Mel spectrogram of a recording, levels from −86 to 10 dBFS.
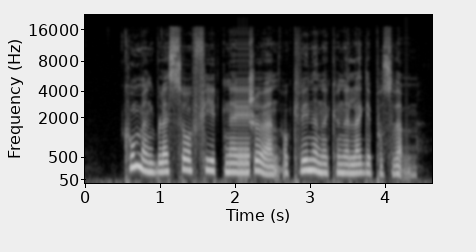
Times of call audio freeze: none

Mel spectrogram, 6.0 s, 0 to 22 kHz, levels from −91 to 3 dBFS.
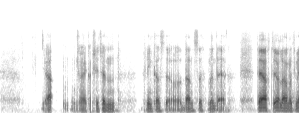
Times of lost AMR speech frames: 1.79-1.86, 4.52-4.57

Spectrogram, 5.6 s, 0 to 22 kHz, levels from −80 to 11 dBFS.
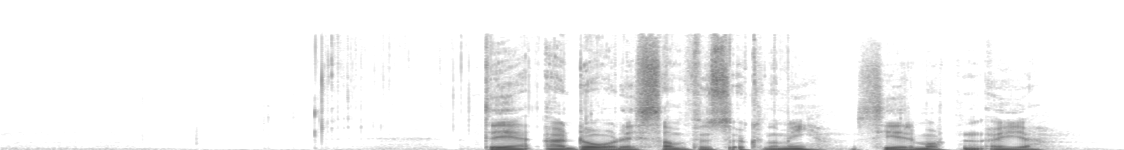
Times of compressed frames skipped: none

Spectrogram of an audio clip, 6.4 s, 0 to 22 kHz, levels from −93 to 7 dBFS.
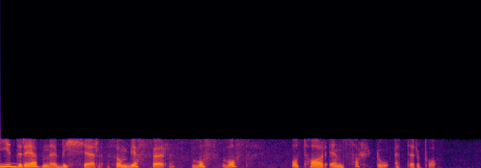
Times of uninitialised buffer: none

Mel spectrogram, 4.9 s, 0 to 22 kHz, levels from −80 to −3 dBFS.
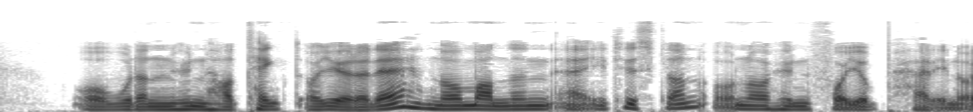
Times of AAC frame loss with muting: none

